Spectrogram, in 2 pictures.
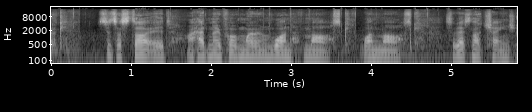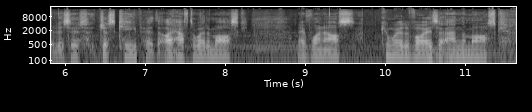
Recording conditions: outdoors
